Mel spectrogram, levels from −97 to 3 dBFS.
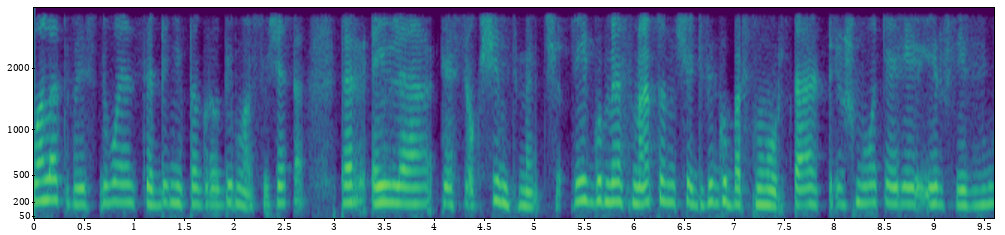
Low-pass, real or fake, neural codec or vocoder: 3.6 kHz; fake; codec, 44.1 kHz, 2.6 kbps, DAC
